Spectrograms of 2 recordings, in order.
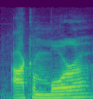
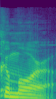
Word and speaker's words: Amukamara: veterans come back, or Akamora, I think is how you pronounce that. Just go with Prince. Amukamara. Okay, Prince Amukamara. Yeah, actually, that is the right way.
